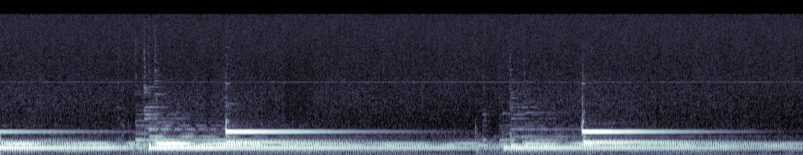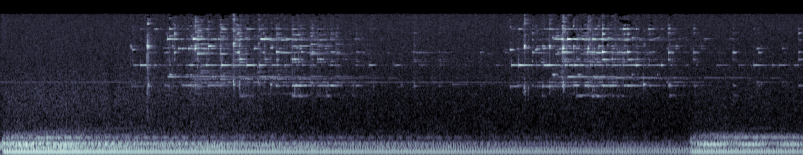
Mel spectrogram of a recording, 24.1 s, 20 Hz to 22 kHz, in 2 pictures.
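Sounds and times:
ambient music low held chords: 0.0s - 20.0s, 22.4s - 24.0s
high tinkling chime-like notes: 13.8s - 24.0s.

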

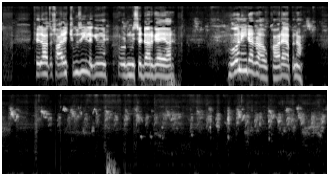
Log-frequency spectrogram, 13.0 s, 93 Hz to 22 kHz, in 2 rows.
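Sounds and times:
faint high bird chirps: 0.7s - 13.0s.

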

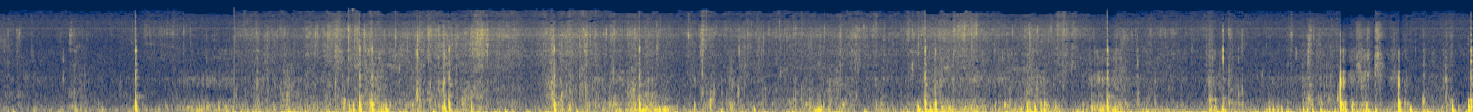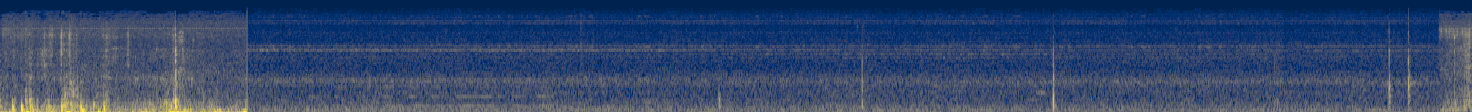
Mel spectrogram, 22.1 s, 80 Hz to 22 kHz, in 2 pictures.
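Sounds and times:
footsteps on rocky trail: 0.0s - 12.9s.

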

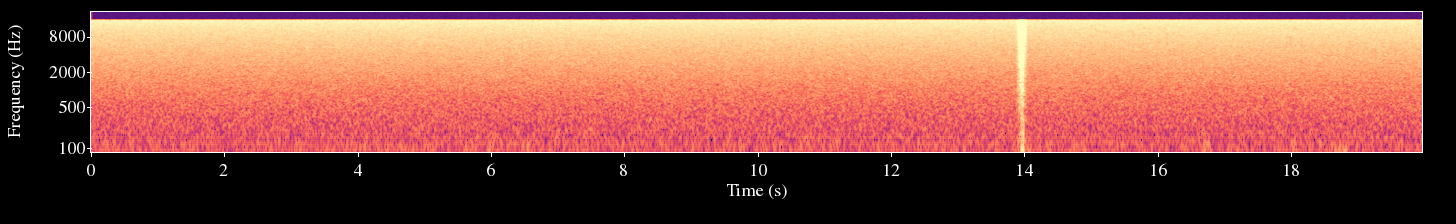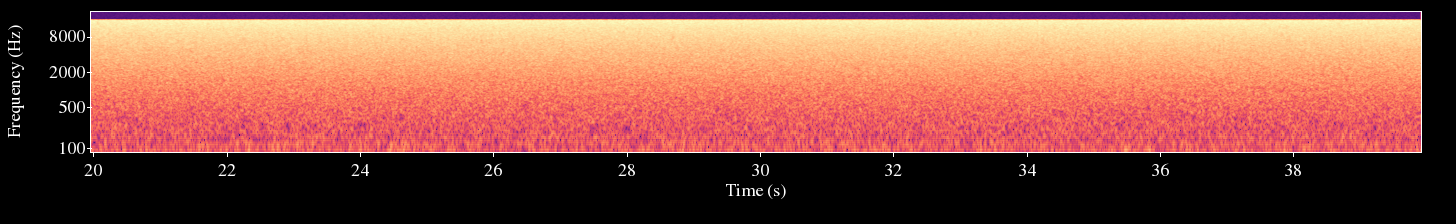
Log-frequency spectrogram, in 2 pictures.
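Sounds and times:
microphone hiss: 0.0s - 39.9s
sharp click: 13.9s - 14.1s.

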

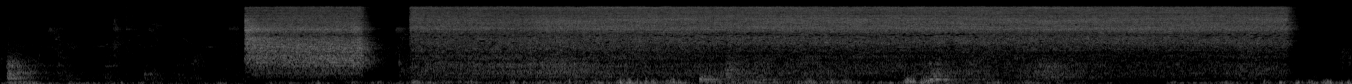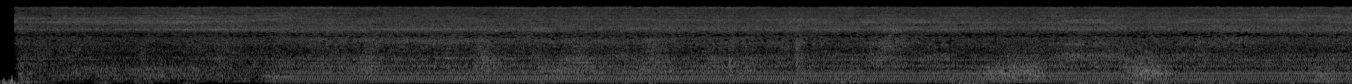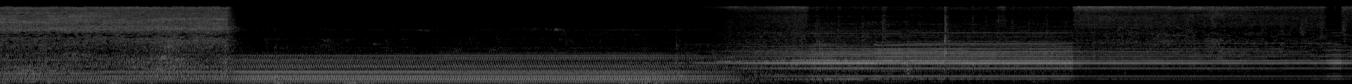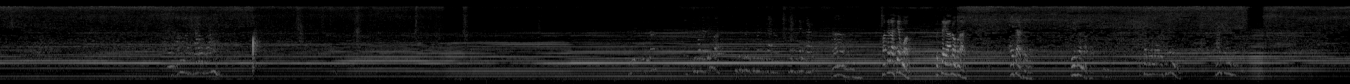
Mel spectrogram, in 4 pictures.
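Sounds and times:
spray gun hissing: 2.4s - 13.0s, 13.6s - 29.5s, 31.0s - 54.0s
steady hum: 29.4s - 53.9s.

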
